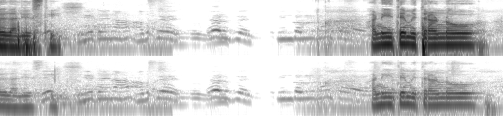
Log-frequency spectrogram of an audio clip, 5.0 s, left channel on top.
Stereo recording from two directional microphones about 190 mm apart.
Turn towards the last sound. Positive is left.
turn(degrees=50)  # may be behind; listen again after turning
